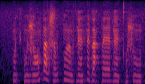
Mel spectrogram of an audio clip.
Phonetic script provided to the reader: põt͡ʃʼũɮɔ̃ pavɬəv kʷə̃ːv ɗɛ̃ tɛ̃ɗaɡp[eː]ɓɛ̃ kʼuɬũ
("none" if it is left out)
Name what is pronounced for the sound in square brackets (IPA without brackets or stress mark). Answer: ɛː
